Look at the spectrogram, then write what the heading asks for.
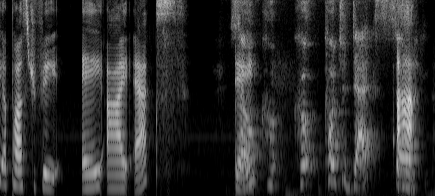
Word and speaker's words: Aix: You're going to have to help me with pronunciation, Jill. Cote de. D apostrophe A I X.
